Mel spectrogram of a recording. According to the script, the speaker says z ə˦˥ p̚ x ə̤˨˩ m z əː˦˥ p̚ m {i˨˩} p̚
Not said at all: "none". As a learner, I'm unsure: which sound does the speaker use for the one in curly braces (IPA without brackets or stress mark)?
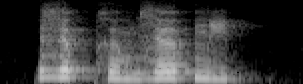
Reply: i˨˩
